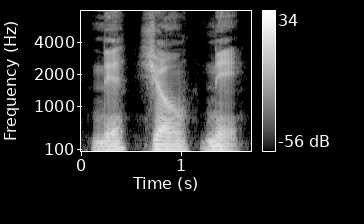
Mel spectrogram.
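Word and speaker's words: Nizhoni: Meet Nishoni Begay. Her first name is pronounced Ne-jo-ne and means beauty.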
